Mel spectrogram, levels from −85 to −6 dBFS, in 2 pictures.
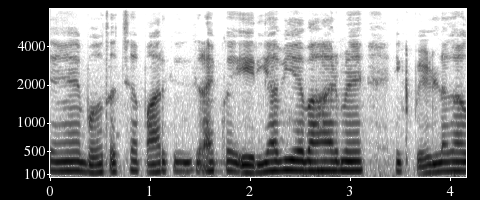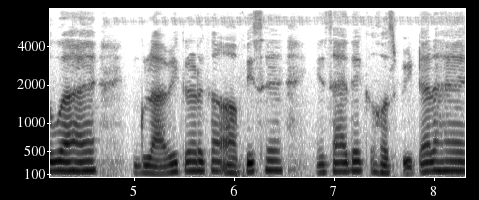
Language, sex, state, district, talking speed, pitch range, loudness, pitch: Hindi, male, Bihar, West Champaran, 180 wpm, 145-165 Hz, -15 LUFS, 160 Hz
